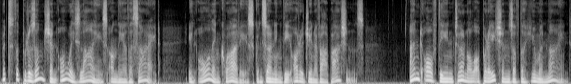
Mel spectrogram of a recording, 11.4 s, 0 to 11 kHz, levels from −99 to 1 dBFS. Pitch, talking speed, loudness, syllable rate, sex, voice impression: 120 Hz, 140 wpm, -17 LUFS, 4.5 syllables/s, male, very masculine, slightly young, very adult-like, very thick, slightly relaxed, powerful, bright, very soft, muffled, fluent, cool, very intellectual, very sincere, very calm, very mature, friendly, very reassuring, very unique, very elegant, slightly wild, very sweet, slightly lively, very kind, very modest, slightly light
